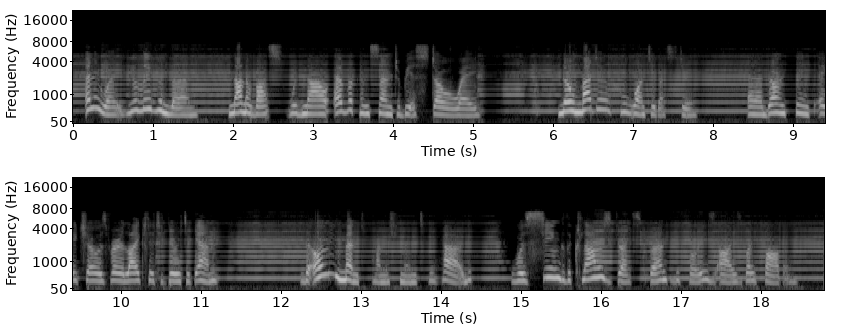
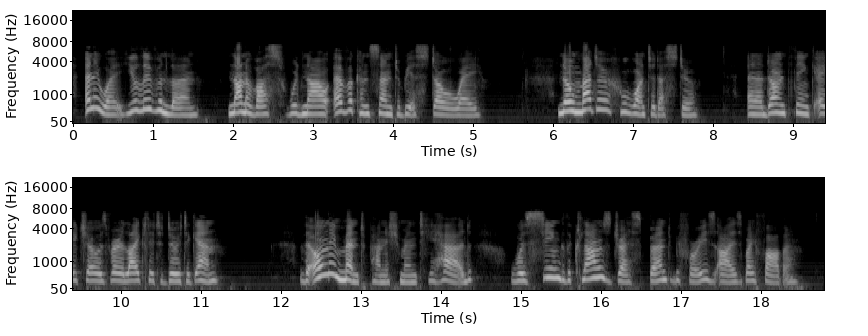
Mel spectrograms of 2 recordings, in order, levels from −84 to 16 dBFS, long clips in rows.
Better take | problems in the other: second | noise reduction (neural mask model RNNoise)

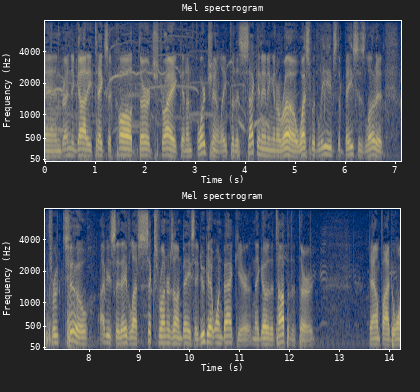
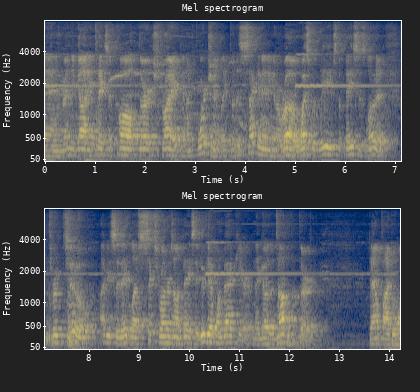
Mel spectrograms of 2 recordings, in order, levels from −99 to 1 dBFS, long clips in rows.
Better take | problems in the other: first | background sound (Wind instrument, woodwind instrument); 17 dB below the speech // room echo; dies away in 0.8 s

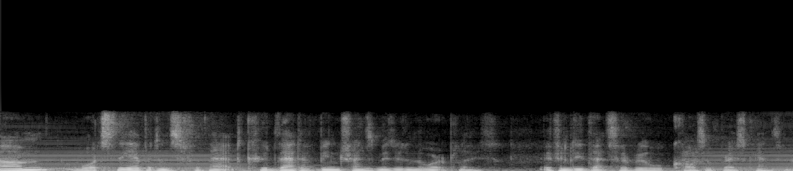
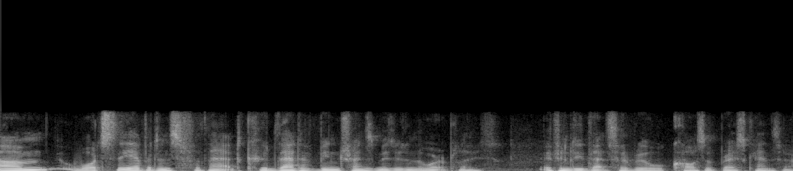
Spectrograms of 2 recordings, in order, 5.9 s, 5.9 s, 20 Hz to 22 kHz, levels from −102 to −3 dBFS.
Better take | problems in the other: second | background sound (Bowed string instrument); 19 dB below the speech // room echo; dies away in 1 s

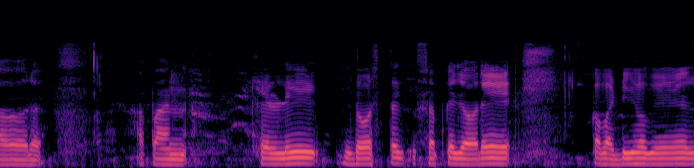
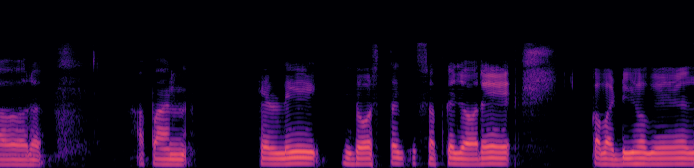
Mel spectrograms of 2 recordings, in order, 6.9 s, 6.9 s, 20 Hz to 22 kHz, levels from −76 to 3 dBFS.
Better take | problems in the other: first | noise reduction (neural mask model DeepFilterNet 3)

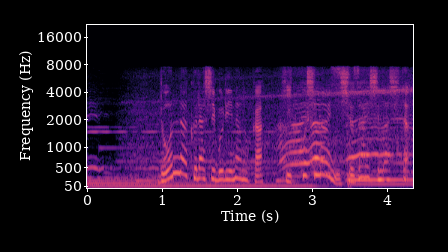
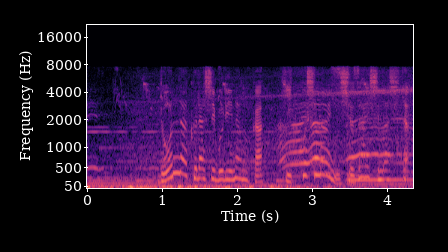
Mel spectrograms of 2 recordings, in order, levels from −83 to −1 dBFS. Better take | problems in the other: first | background sound (Cricket / Bird); 5 dB below the speech

